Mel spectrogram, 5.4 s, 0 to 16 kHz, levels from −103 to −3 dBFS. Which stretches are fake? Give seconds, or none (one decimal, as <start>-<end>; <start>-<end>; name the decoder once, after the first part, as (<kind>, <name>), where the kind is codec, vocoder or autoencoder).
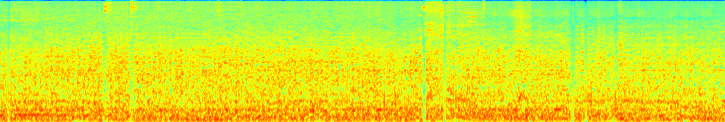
0.8-3.4 (vocoder, BigVGAN v2)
